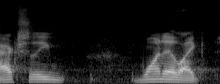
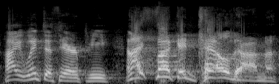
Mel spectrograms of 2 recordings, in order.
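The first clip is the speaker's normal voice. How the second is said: mock psycho; 7 semitones higher, 5 dB louder than usual. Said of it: "quoting the unhinged stranger".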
